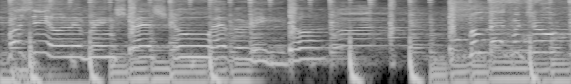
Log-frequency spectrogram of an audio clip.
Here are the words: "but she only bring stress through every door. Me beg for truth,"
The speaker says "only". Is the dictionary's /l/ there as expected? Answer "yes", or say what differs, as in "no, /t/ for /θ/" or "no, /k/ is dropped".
yes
